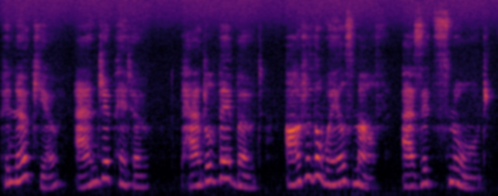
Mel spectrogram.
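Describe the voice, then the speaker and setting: A woman reading scripted quiz questions and answers for children in a deliberate, instructional way. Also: mid-range voice, expressive, breathy edge, low-quality recording. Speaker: narrator of a children's read-along quiz.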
